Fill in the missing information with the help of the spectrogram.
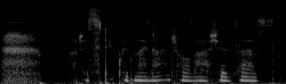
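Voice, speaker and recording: A woman whispering softly and breathily in a gentle, unhurried ASMR voice-over, chatting casually. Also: fairly low pitch, flat delivery, husky. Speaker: ASMR video creator.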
